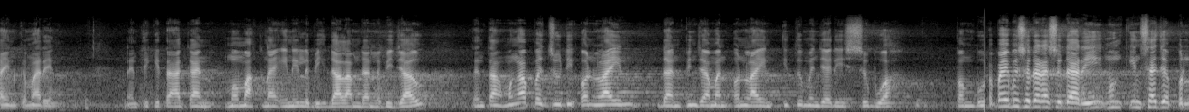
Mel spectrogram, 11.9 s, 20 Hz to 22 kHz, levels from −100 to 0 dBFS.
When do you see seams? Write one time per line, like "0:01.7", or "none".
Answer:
0:09.8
